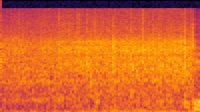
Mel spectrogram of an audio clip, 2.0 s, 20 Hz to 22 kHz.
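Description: An OO gauge Lima Class 117 DMU model, DCC-converted, running along the track: a steady whirring run of its motor and wheels on the rails.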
